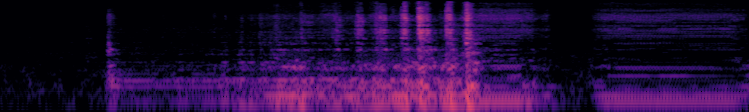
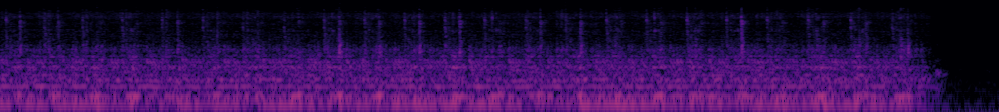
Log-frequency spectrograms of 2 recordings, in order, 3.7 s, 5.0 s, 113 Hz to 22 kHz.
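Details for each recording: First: Janome 525S sewing machine reported to hum: motor hums and needle chatters quickly, then stalls and goes quiet before a strained steady hum; machine binding and jamming. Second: Janome 525S pedal sewing machine that hummed when starting to sew, reassembled and run set to 2; the humming was put down to dust and the needle. Quick, even mechanical chatter at a steady stitch rate with no droning hum, stopping cleanly: sewing normally.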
